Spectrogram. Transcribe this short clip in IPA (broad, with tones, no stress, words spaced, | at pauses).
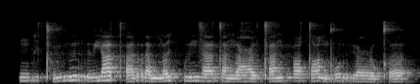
mbi˧tʼʉ˨˥ɦɨ˧˥˧ rɨ˨˥ja˧˥˧ tʼa˨˥ra˧wŋɐ˧˥˧i̯ k͡pɨ˦˥nza˦˥ ta˧ŋɐ˧ʕɨ˨˥ tʼa˦˥ŋɦʉ˦˥ tˤa˧˥˧ndo˧˥˧rʉ˧ ʕu˧˥˧kʼɐ˧˥˧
